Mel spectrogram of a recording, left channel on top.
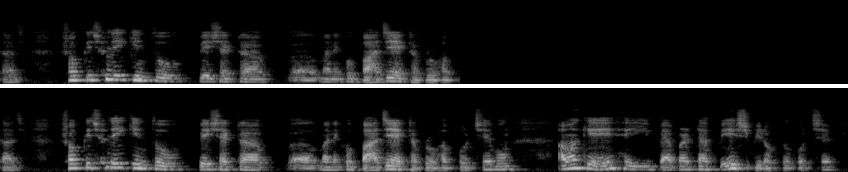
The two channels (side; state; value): left; drops out; at 4.6 s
